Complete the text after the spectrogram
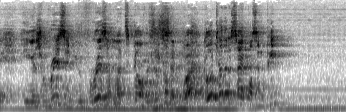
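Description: A man speaks with animation through a loudspeaker in an echoing hall.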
